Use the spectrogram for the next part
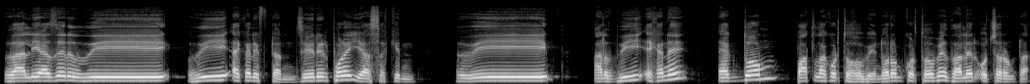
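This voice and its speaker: A man with a Bangladeshi accent teaches Arabic prayers. He spells out the syllables quickly, then chants the whole words slowly. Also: on the high side, darkish tone, no room sound, clean studio sound. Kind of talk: spelled-out recitation lesson.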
